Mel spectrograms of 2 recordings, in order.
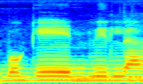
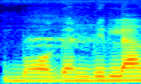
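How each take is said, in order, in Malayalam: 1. രണ്ടാമത്തെ അക്ഷരം നീട്ടിയ 'gen' എന്നാണ് പറയുന്നത്. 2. രണ്ടാമത്തെ അക്ഷരം 'gan' എന്നാണ് പറയുന്നത്. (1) "ബൊഗേൻ വില്ല എന്ന് പറയാം" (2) "ബോഗൻ വില്ല എന്ന് പറയരുതെന്ന് രാജലക്ഷ്മി ചേച്ചി പറഞ്ഞിട്ടുണ്ട്"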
